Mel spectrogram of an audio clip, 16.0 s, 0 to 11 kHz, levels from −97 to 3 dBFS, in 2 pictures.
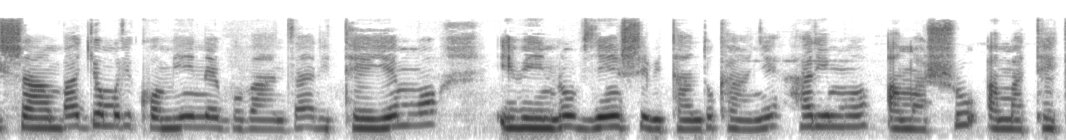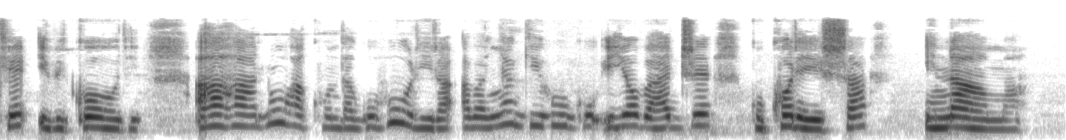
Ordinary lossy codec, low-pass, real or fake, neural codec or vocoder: MP3, 48 kbps; 7.2 kHz; real; none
